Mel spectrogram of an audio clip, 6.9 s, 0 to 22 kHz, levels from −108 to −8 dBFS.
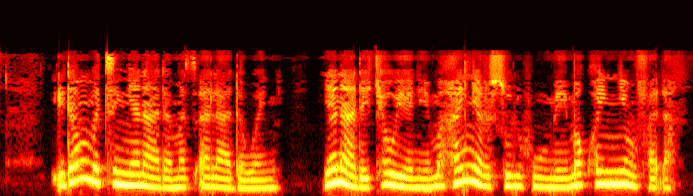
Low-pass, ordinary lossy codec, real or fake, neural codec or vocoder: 7.2 kHz; AAC, 24 kbps; real; none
